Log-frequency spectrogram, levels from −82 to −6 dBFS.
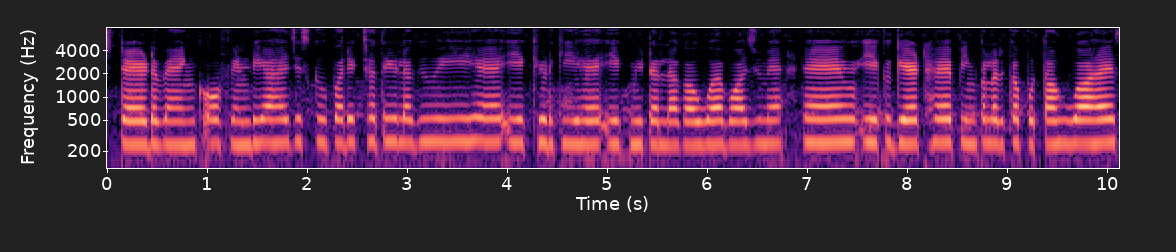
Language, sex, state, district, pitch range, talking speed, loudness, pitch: Hindi, female, Chhattisgarh, Bastar, 245-260 Hz, 185 wpm, -24 LUFS, 255 Hz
